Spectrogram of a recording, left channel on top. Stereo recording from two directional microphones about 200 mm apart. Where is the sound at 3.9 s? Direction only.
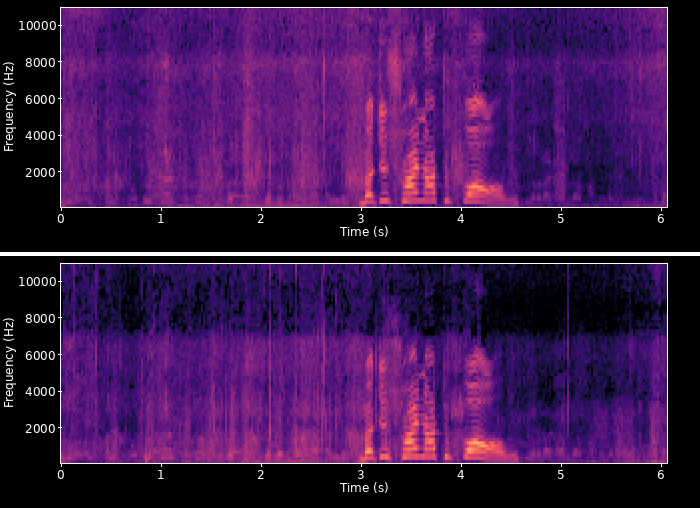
15° left (ahead or behind).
